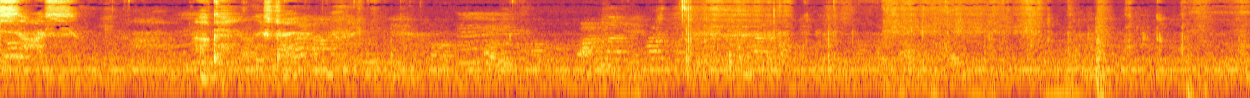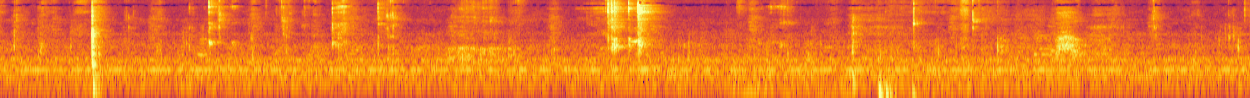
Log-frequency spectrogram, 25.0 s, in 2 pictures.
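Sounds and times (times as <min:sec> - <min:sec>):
low hum: 0:00.0 - 0:25.0
person chewing: 0:09.9 - 0:17.8, 0:24.0 - 0:25.0.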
